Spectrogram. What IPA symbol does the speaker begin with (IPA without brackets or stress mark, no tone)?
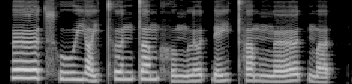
œː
